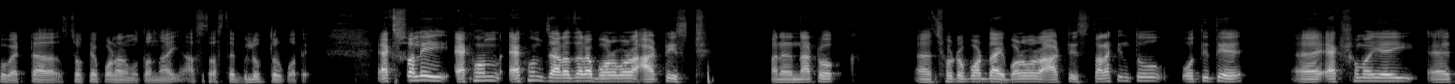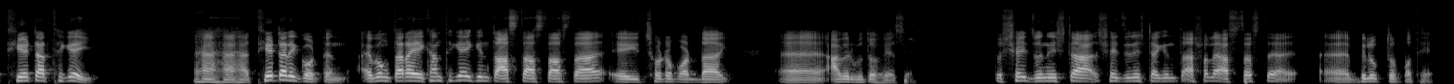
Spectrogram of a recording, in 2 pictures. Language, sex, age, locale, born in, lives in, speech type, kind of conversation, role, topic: Bengali, male, 25-29, bn-BD, Bangladesh, Bangladesh, conversation, unstructured, none, আপনি কি কখনও নাটক বা থিয়েটারে গিয়েছেন?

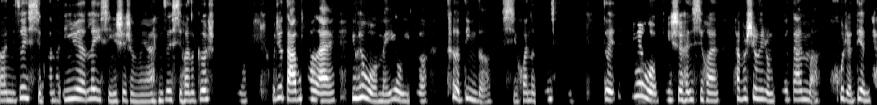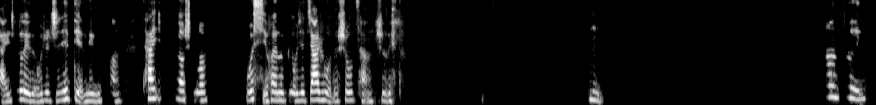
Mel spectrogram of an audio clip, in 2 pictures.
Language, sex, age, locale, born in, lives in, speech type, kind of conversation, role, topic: Chinese, female, 25-29, zh-CN, China, United States, conversation, unstructured, none, 你觉得音乐会让人更快乐吗？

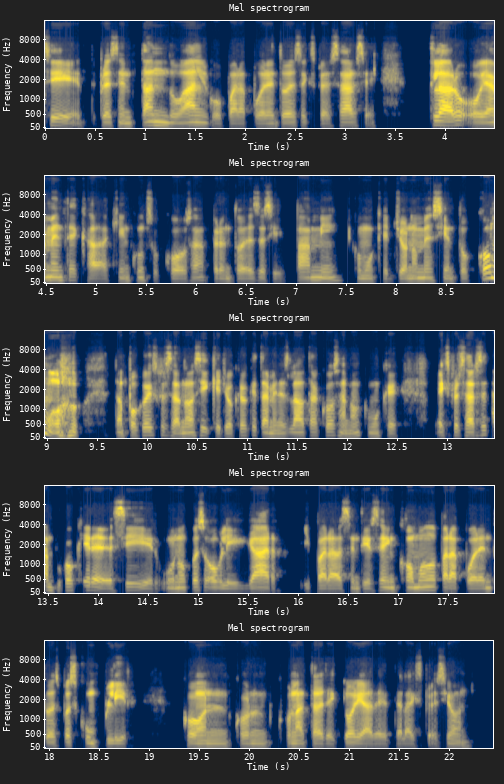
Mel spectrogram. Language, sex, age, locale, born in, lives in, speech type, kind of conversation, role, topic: Spanish, male, 30-34, es-CO, United States, United States, conversation, unstructured, none, ¿Cómo te gusta expresar quién eres?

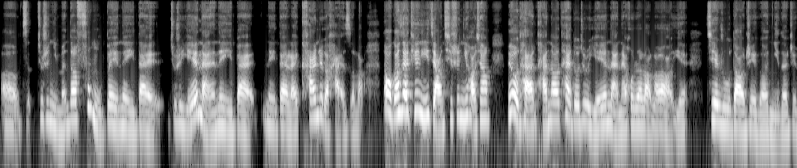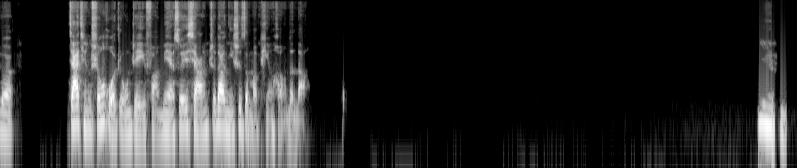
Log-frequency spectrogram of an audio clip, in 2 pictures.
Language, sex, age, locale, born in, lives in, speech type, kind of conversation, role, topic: Chinese, female, 40-44, zh-CN, China, United States, conversation, podcast, host, 你平时是怎么在工作和居家生活之间找到平衡的？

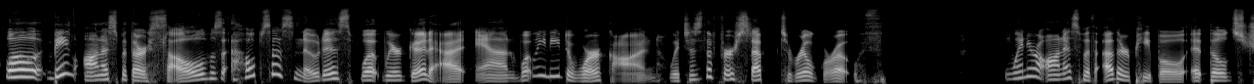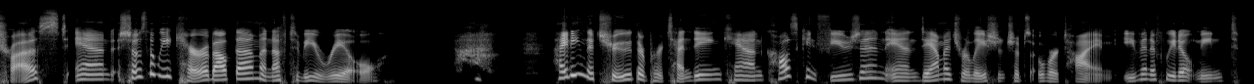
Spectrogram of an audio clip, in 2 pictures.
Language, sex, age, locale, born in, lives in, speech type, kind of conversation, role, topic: English, female, 40-44, en-US, United States, United States, read, expert-assistant, expert, Why is honesty important in relationships and self-understanding?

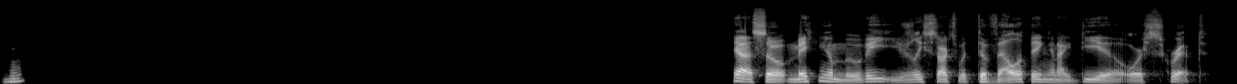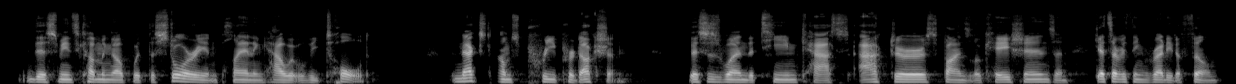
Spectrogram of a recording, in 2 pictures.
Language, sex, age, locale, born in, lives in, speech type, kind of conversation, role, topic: English, male, 25-29, en-US, United States, United States, read, expert-assistant, expert, How are movies made, from start to finish?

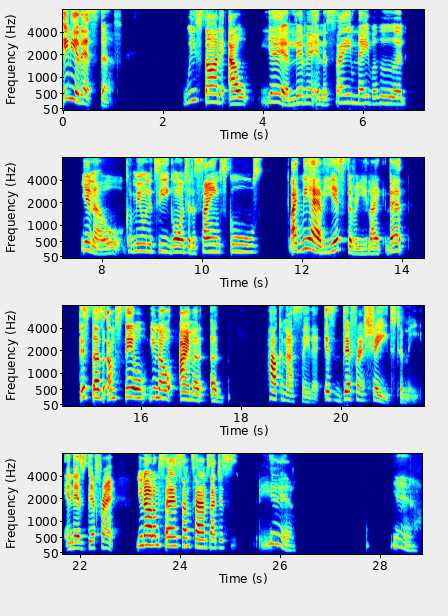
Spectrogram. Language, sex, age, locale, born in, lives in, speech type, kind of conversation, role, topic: English, female, 55-59, en-US, United States, United States, conversation, podcast, guest, What qualities help friendships last through challenges and change?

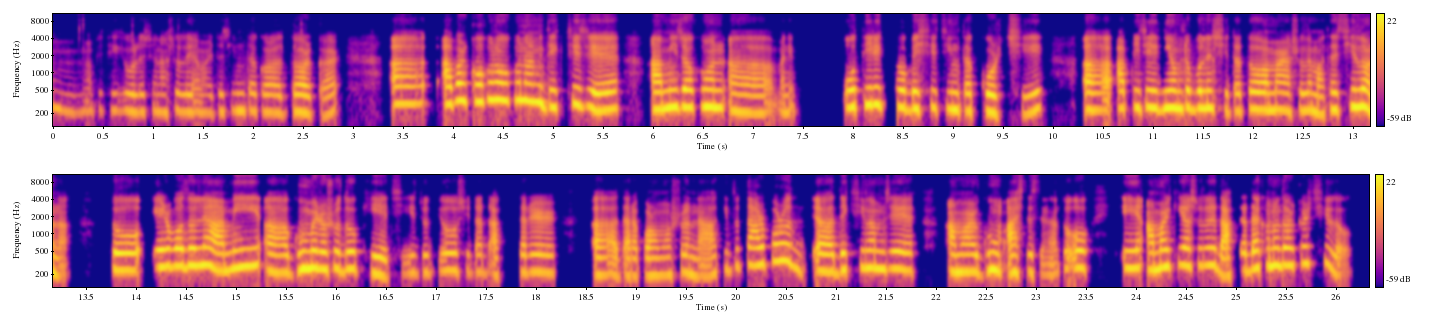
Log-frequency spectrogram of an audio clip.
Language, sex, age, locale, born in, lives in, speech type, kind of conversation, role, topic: Bengali, female, 20-24, bn-BD, Bangladesh, Bangladesh, conversation, advice, user, মন খারাপ বা উদ্বেগ হলে অতিরিক্ত খাওয়ার অভ্যাসের সঙ্গে কীভাবে লড়াই করতে পারি?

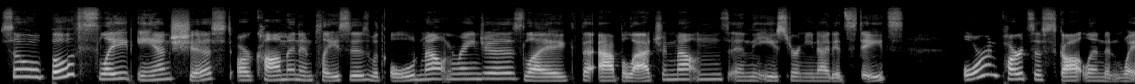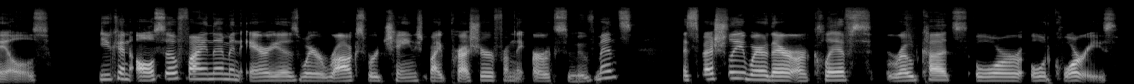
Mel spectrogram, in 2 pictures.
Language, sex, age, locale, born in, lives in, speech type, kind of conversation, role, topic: English, female, 35-39, en-US, United States, United States, read, expert-assistant, expert, What are the main stages of the rock cycle?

